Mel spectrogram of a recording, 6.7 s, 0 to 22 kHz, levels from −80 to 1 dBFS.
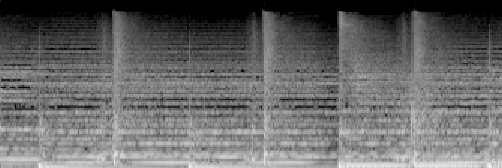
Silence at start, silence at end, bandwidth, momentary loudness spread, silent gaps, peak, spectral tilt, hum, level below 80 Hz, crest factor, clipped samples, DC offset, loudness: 0 s; 0 s; 17 kHz; 5 LU; none; 0 dBFS; -5 dB/octave; none; -16 dBFS; 12 dB; under 0.1%; under 0.1%; -14 LUFS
